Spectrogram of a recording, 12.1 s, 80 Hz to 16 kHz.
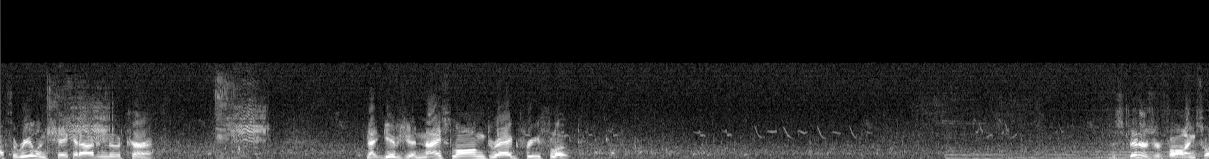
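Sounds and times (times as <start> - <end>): high bird chirps: 9.3 - 11.7
held chord of background music: 9.4 - 12.0.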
